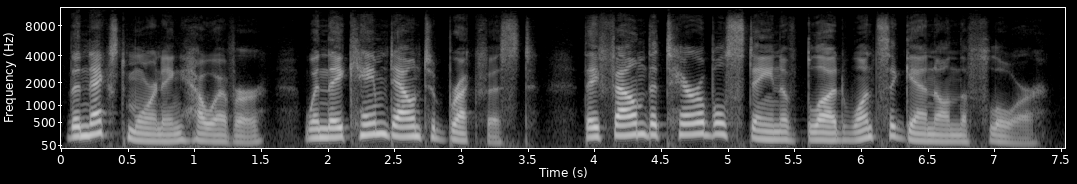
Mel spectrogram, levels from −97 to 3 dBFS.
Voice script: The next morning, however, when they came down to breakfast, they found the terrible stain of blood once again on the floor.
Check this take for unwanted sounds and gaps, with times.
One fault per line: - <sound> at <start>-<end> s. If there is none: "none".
none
